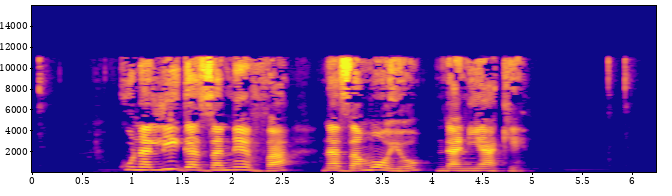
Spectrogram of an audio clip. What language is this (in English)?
Swahili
